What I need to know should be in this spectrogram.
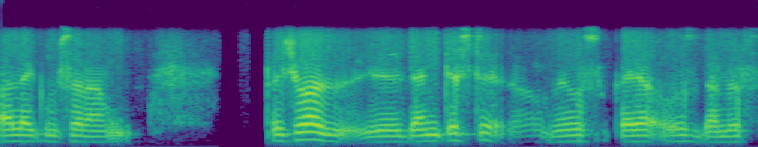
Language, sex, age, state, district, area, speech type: Kashmiri, male, 60+, Jammu and Kashmir, Shopian, rural, conversation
